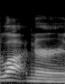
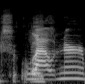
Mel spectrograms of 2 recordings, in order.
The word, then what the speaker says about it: Lautner: I keep saying his name wrong. We literally opened the podcast with confirming that he goes by Lautner, and then I kept calling him Lautner the whole entire interview.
